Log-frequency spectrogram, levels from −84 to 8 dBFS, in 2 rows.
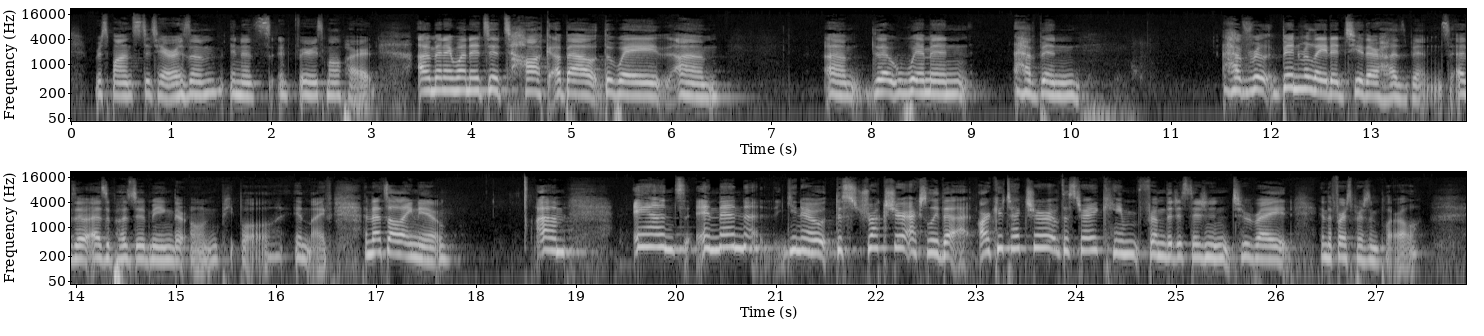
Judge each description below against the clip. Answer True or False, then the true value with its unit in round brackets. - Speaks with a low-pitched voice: False (200 Hz)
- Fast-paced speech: False (155 wpm)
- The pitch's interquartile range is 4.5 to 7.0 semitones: True (5.4 semitones)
